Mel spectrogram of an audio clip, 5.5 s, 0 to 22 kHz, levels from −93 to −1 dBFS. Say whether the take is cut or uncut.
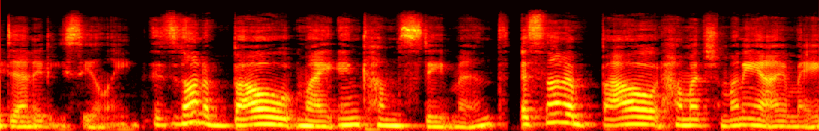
cut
